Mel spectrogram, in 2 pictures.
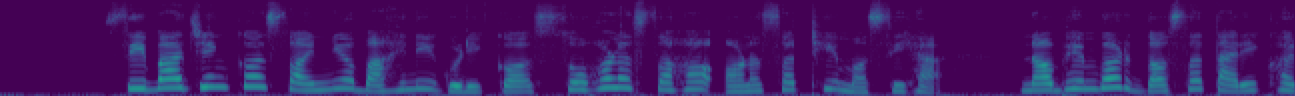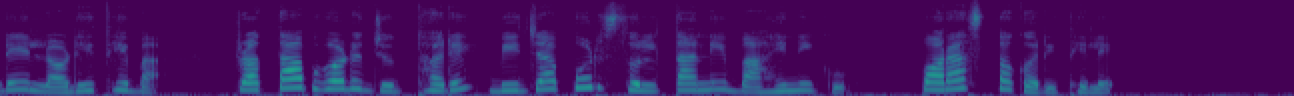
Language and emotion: Odia, neutral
